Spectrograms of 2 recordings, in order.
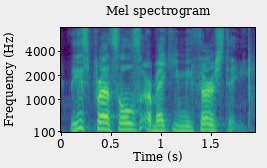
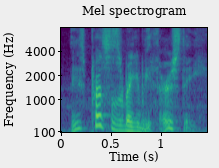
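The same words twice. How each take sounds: First: It sounds flatly read from a script. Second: It sounds naturally spoken with expression.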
